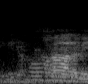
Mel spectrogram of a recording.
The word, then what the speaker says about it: economy: Economy. Yeah, some of y'all want to say economy. Y'all keep stressing that third syllable. I stress the second one.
